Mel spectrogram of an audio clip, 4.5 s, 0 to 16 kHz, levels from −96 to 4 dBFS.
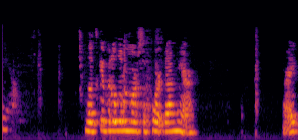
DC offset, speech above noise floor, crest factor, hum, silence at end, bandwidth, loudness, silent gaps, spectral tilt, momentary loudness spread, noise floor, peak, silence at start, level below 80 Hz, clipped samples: under 0.1%; 56 dB; 18 dB; none; 0 s; 7 kHz; -21 LUFS; none; -6.5 dB/octave; 20 LU; -76 dBFS; -6 dBFS; 0.05 s; -68 dBFS; under 0.1%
